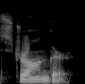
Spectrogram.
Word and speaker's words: stronger: Now what happens when we change young and strong to younger and stronger?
